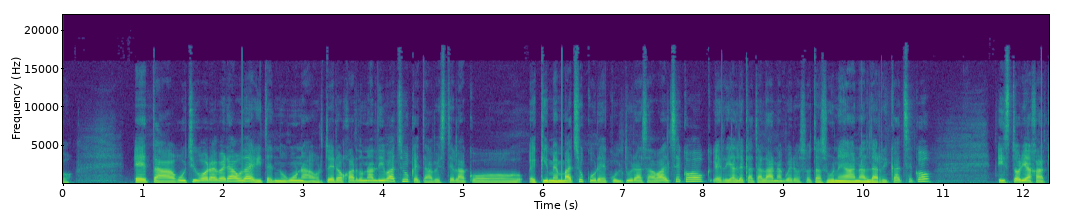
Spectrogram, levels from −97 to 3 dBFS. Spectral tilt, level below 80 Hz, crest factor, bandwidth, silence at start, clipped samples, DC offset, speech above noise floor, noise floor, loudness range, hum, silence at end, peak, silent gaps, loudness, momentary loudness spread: -6.5 dB/octave; -52 dBFS; 14 dB; 16.5 kHz; 0 s; under 0.1%; under 0.1%; 28 dB; -42 dBFS; 2 LU; none; 0.05 s; 0 dBFS; none; -14 LUFS; 8 LU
